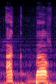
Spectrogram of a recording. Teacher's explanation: শেষের হা শব্দটা উচ্চারণ হবে কিন্তু হা এর কোন হরকত উচ্চারণ হবে না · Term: হরকাতের উপর অকফ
